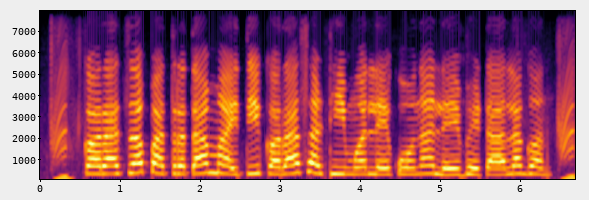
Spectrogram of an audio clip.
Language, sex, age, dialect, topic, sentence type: Marathi, female, 18-24, Varhadi, banking, question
